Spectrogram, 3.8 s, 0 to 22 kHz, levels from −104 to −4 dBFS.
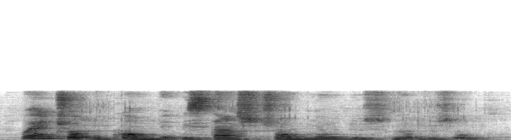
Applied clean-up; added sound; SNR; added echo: neural separator model SepFormer DNS4.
